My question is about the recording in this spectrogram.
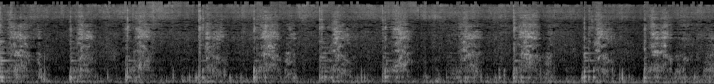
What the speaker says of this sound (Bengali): ভালো করে এটাকে কষিয়ে নিতে হবে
